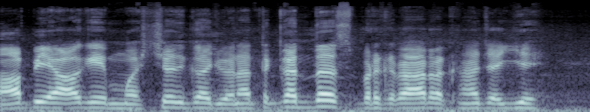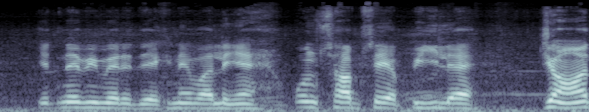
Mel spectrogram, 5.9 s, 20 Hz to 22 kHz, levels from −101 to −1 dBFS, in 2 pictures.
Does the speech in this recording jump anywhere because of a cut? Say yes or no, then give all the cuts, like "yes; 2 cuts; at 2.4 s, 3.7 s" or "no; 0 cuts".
no; 0 cuts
